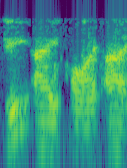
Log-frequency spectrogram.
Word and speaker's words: Gaia: I don't know how to pronounce this name, G-A-I-A.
